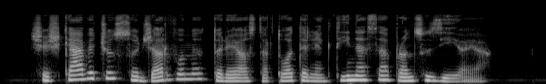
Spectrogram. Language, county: Lithuanian, Vilnius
